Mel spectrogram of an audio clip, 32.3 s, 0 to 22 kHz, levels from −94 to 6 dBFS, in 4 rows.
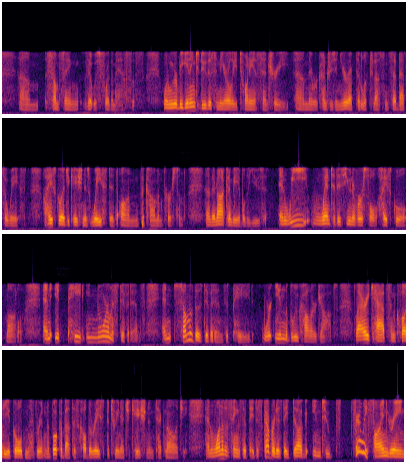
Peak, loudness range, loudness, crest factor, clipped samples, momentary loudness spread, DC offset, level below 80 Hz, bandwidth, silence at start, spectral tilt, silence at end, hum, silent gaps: -4 dBFS; 6 LU; -25 LUFS; 22 dB; under 0.1%; 16 LU; under 0.1%; -64 dBFS; 3.8 kHz; 0 s; -7.5 dB/octave; 0 s; none; none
